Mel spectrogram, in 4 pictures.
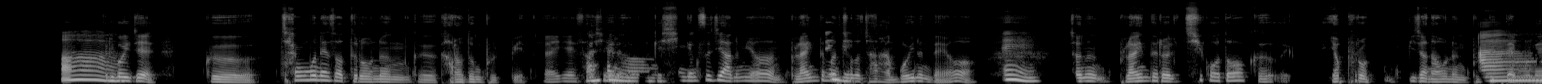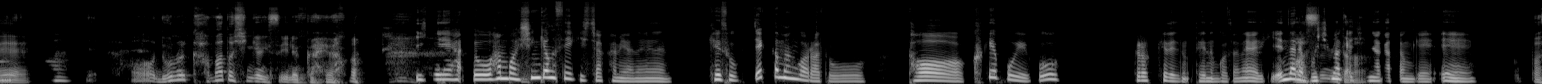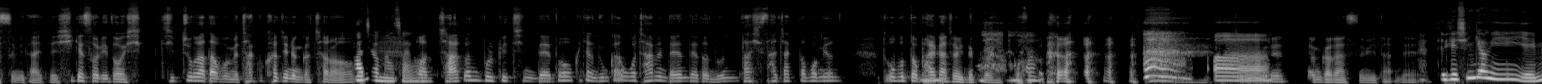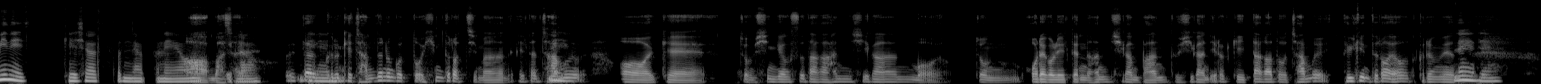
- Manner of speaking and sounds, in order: other background noise; laughing while speaking: "거예요"; tapping; laughing while speaking: "아"; laugh
- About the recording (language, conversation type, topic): Korean, podcast, 수면 리듬을 회복하려면 어떻게 해야 하나요?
